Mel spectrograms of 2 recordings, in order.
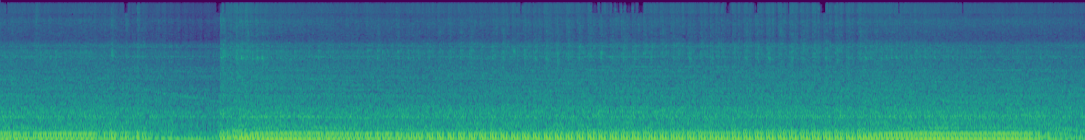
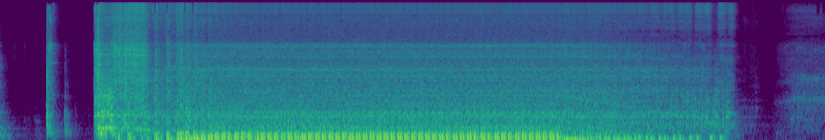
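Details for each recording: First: Craftsman hydro mower with Kohler V-twin, after carburetor cleaning and refitting the fuel pump: catches after a brief drop, then runs a steady, slightly uneven low thump. Still needs warming up and stutters off idle, though runs good. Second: Craftsman hydro riding mower V-twin, after carburetor cleaning and replacing the carburetor bottom fuel solenoid: fires at once, steady even beat, clean shutoff; previously refused to run, now runs normally.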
